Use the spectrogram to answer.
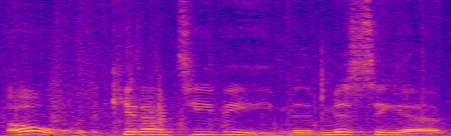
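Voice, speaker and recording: A glib, jittery male lawyer wheedles and hedges in a slightly high, creaky voice. Clear room noise surrounds the reading. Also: expressive, brisk, mellow. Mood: uneasy. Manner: wheedling patter full of hedging stammers. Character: glib, nervous, fast-talking male lawyer. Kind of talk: actor at a script table read. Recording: noisy room ambience.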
